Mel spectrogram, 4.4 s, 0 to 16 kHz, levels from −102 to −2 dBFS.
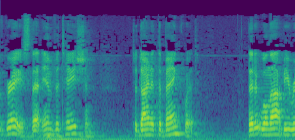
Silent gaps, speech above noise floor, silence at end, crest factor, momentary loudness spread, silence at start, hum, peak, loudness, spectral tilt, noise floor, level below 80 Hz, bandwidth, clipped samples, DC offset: none; 27 dB; 0 s; 18 dB; 13 LU; 0 s; none; -2 dBFS; -19 LUFS; -5 dB/octave; -46 dBFS; -44 dBFS; 11 kHz; under 0.1%; under 0.1%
